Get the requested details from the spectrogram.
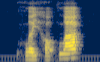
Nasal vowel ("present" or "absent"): absent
